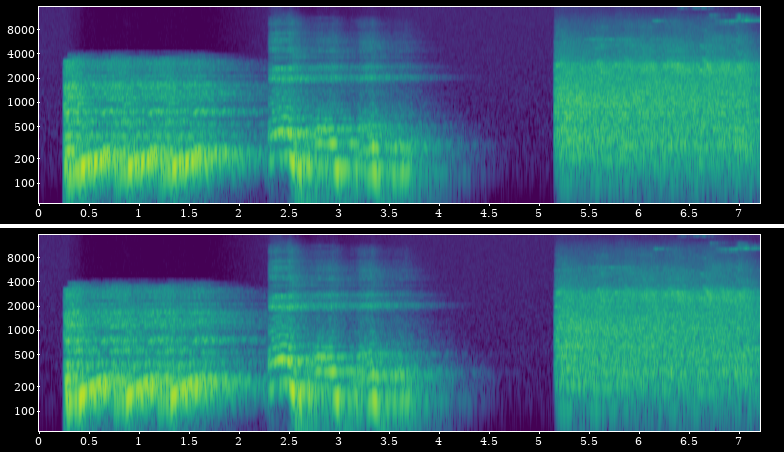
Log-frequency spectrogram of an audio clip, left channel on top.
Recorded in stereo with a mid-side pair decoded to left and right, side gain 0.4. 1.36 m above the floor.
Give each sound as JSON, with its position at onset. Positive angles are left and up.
{"t": 0.2, "sound": "an alarm", "azimuth_deg": 55, "distance_m": 1.1}
{"t": 2.3, "sound": "laughter", "azimuth_deg": -35, "distance_m": 0.5}
{"t": 5.2, "sound": "a bird", "azimuth_deg": 60, "distance_m": 0.9}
